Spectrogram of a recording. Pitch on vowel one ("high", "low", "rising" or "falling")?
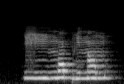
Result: low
